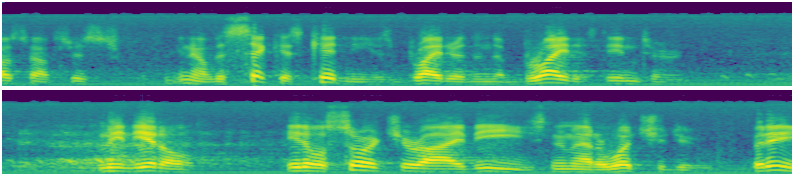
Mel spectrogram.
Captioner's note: laughter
